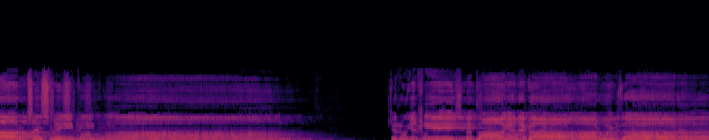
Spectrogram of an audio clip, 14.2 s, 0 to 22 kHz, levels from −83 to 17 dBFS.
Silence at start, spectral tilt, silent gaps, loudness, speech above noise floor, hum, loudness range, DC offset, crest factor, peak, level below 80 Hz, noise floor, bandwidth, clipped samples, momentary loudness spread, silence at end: 0 s; -3 dB/octave; none; -34 LUFS; 45 dB; none; 10 LU; under 0.1%; 18 dB; -18 dBFS; -72 dBFS; -80 dBFS; 11.5 kHz; under 0.1%; 8 LU; 0 s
